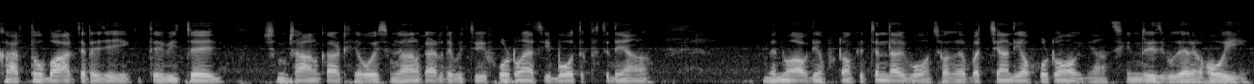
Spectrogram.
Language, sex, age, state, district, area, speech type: Punjabi, male, 30-45, Punjab, Mansa, urban, spontaneous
